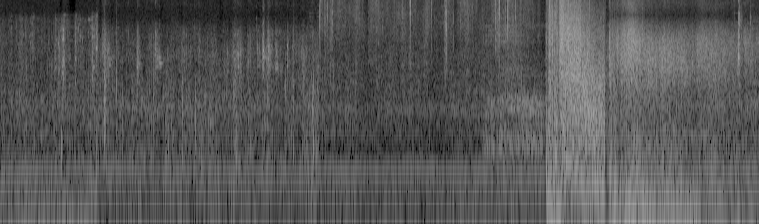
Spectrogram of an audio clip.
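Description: A recoilless rifle fires in the Vietnam war game Campaign Series Vietnam, a loud broadband blast that hits suddenly and then stays heavy for a couple of seconds, after a stretch of quieter battlefield ambience with a steady hum underneath.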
